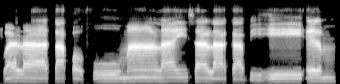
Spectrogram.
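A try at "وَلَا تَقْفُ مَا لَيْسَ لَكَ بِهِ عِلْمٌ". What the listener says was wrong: Takofunya pendek aja, wala takofu mah laisa, jangan laisa, lai.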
